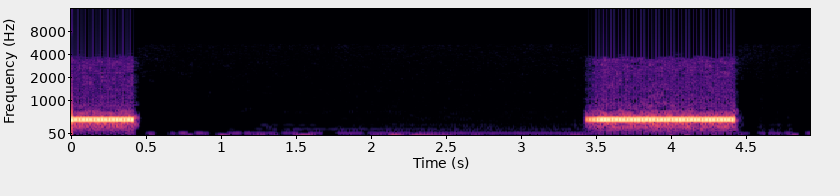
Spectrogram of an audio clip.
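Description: Ringback tone of an unanswered phone call to the State Department: two steady electronic buzzing rings separated by about three seconds of near silence, with no voices.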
